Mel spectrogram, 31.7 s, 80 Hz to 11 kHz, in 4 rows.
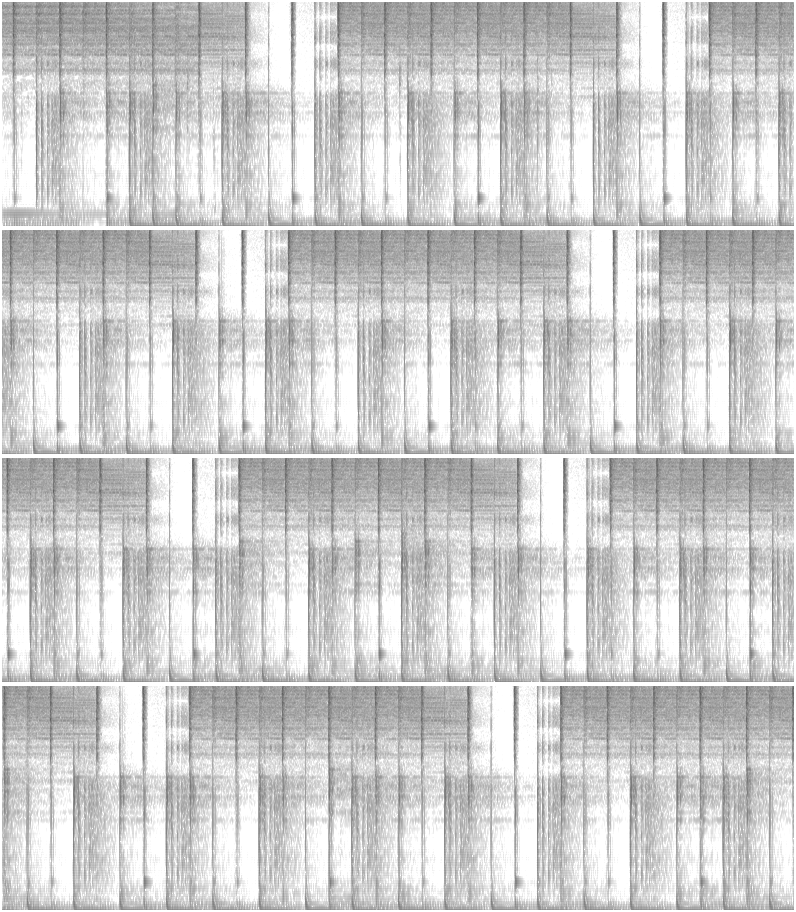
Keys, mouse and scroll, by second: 1.8 Return, 3.9 Return, 5.0 Right, 5.4 Return.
